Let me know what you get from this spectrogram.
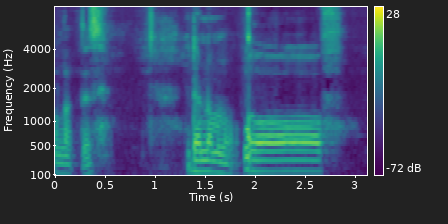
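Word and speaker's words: قاف: এর সাথে রফ মানে সাকিনের উচ্চারণ এমন করে উচ্চারণ হবে অক্ষর শিখাই আজকে আজকে ছয় অক্ষর থাক আর কফ দেখতে একই রকম ভাই বোনের মত এর হল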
